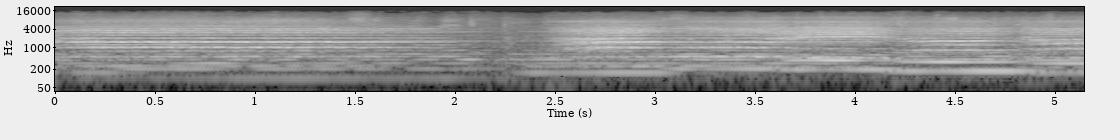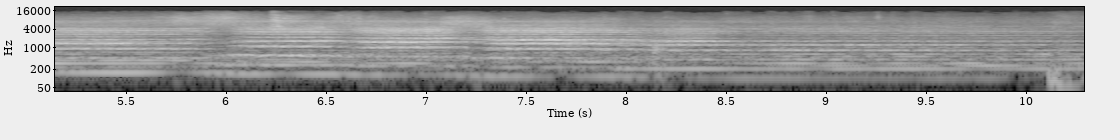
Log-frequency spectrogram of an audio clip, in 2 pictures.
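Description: A choir singing a sacred hymn in long held notes that move in steps from one pitch to the next, with a short dip in loudness about two seconds in.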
